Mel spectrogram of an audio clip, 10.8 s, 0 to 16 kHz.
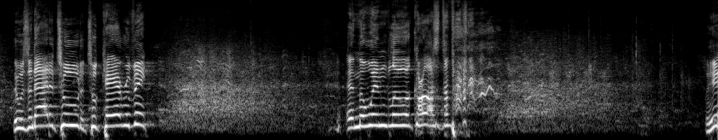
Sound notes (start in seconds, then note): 0.0 audience laughing; 2.2 audience laughing; 6.4 laughs; 8.8 audience laughing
